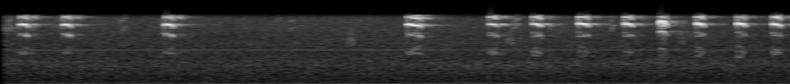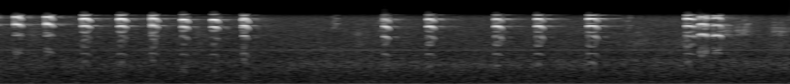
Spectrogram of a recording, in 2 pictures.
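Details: Grey-headed lapwing giving sharp, squeaky, high notes with a ringing edge, some in quick pairs, then a rapid run of about twenty evenly spaced notes with short gaps between bursts. Faint steady low hum underneath.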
